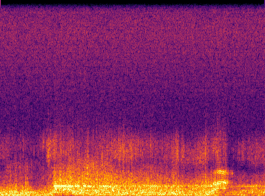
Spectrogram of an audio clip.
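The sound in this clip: A bowling ball rolls down the lane toward the pins during a game-show contest, a loud, continuous low rumble lasting about two seconds.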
